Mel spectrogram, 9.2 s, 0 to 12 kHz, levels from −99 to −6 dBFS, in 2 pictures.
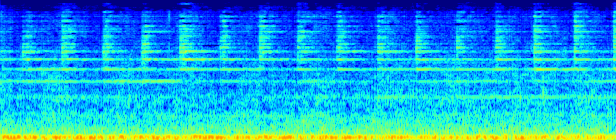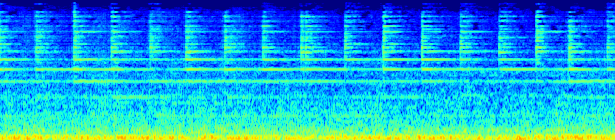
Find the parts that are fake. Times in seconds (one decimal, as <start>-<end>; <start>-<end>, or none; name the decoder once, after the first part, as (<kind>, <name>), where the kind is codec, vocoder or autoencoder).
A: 0.0-6.9 (vocoder, BigVGAN v2); 8.7-9.2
